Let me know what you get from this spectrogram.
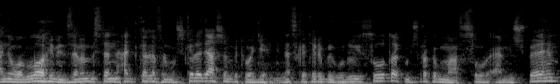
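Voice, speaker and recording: A man's medium-pitched voice with an Egyptian accent, ordinary pitch variation, very fast pace and hardly any pauses. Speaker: reaction video creator. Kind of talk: comedic video commentary.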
